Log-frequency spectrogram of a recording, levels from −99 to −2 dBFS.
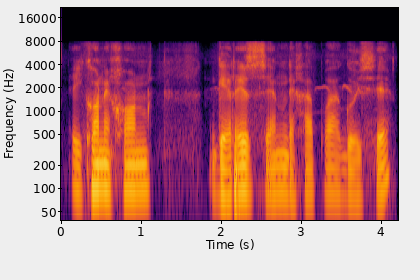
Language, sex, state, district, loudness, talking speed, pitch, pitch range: Assamese, male, Assam, Kamrup Metropolitan, -23 LUFS, 100 wpm, 95 Hz, 90-100 Hz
